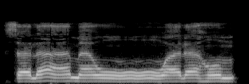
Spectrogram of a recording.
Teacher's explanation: تنوين متباعد غير متساوي وبعد حرف الواو إضغام بغنة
